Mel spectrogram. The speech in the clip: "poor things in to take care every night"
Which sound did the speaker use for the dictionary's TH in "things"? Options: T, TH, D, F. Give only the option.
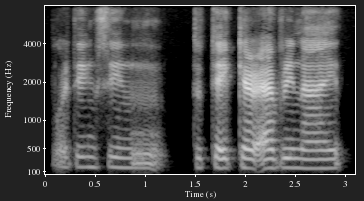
T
